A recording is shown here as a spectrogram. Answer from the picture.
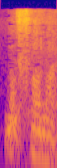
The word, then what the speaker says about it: للصلاة: أولا الصلاة دي تكتب بالواو وتنطق بالألف زي ما انت شايف كده، ورسم لك فوق الواو ألف عشان تحول الواو لإيه؟ إلى ألف، تقول للصلاة، لكن فخم لي الصاد ورقق لي اللام للصلاة من يوم الجمعة، من نون وبعدها ياء، والياء من حروف الإدغام هنا في غنة بقى، واخد بالك؟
